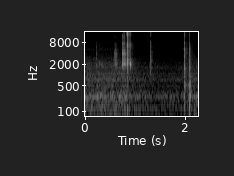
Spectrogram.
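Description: A few small plastic clicks and snaps, the sharpest a little under a second in, as the folded Eachine E52 pocket drone is handled and its battery pulled out of the body.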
